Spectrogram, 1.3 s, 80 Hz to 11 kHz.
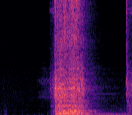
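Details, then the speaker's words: Impact driver grinding in two short harsh bursts with no solid hammering while removing 2015 Camaro SS rear cradle bushing bolts; socket not seated flush on the bolt, drill held crooked, skipping on the head. "Do you hear that how it's grinding? >> Uh-huh. >> You aren't on the bolt all the way. Make sure you get on the bolt flush."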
